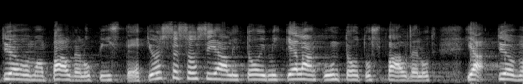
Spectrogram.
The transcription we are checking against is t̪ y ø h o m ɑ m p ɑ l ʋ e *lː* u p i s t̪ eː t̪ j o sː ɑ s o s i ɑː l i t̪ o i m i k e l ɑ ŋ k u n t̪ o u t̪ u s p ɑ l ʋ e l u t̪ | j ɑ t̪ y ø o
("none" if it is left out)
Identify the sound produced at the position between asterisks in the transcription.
l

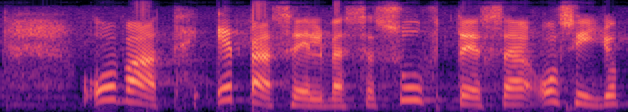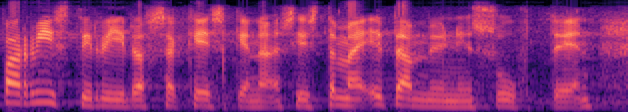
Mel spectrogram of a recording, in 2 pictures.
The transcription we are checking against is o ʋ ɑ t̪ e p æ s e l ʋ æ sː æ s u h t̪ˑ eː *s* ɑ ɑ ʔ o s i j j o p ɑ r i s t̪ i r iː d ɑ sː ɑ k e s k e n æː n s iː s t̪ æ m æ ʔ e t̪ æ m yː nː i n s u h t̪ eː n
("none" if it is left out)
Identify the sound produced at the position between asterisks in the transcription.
sː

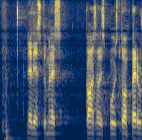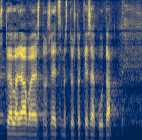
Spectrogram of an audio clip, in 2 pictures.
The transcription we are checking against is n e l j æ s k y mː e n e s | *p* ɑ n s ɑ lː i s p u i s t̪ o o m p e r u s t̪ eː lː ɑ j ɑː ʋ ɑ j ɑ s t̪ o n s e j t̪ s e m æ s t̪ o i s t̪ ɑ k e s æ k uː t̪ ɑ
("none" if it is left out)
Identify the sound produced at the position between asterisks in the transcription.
k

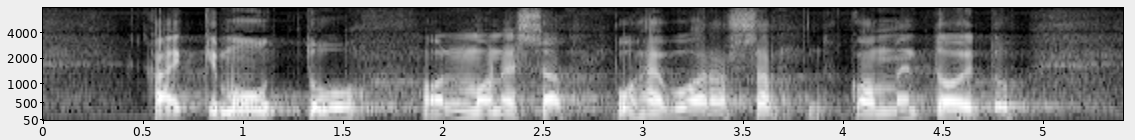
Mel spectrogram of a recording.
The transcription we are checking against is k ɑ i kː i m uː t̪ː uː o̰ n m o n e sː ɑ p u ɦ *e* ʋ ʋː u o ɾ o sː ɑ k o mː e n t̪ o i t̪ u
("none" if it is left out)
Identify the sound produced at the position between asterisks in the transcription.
e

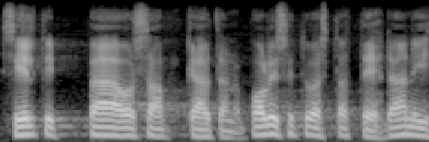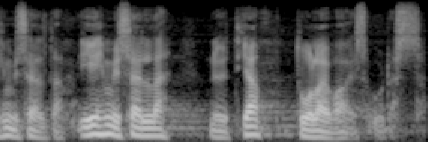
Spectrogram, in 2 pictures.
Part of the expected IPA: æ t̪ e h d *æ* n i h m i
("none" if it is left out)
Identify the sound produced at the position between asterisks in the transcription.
æː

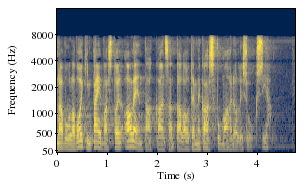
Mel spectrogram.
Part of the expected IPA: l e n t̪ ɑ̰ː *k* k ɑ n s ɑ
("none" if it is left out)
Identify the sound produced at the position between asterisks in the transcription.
k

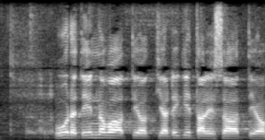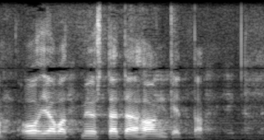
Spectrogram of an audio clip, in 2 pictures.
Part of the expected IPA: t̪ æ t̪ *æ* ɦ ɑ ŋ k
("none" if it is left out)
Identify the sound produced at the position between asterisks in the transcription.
æ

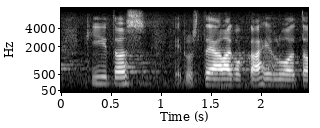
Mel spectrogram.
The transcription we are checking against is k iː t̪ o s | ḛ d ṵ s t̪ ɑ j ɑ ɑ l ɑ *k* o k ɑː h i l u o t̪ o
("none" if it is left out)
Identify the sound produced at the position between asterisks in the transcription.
k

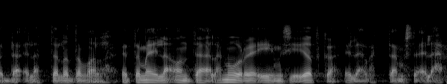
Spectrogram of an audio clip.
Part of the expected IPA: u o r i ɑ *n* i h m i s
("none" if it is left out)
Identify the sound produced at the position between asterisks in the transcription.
none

